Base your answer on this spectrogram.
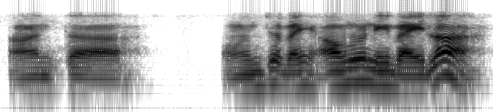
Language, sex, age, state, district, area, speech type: Nepali, male, 30-45, West Bengal, Kalimpong, rural, conversation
